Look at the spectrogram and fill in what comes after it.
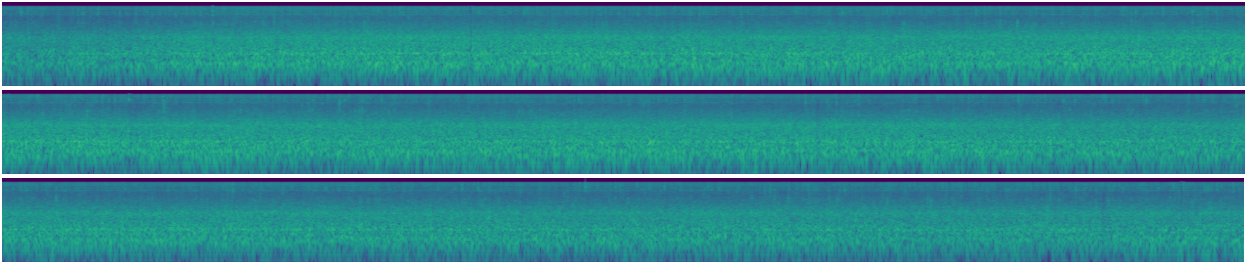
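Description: Heavy rain falling steadily on metal-sheet roofs and a wet concrete lane, with water streaming off the roof eaves.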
